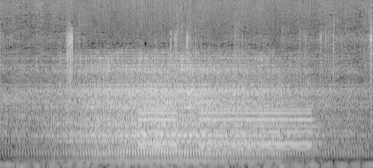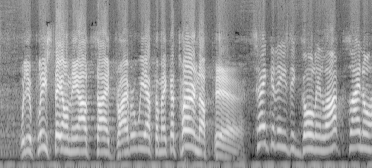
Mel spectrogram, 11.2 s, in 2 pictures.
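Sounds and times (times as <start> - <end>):
car engine running: 0.0 - 6.4
speech: 6.0 - 11.1.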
